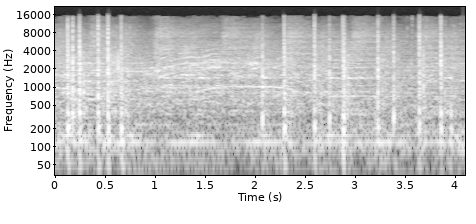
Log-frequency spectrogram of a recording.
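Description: Aerial fireworks bursting: a quick run of sharp bangs and crackles in the first second, then another cluster in the second half, with music playing underneath.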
